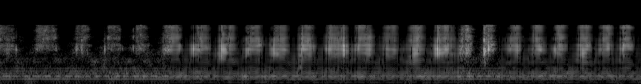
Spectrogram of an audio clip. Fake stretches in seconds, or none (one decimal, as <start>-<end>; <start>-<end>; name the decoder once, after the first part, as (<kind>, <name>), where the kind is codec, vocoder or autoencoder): 1.7-4.6 (vocoder, BigVGAN v2); 5.0-6.4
